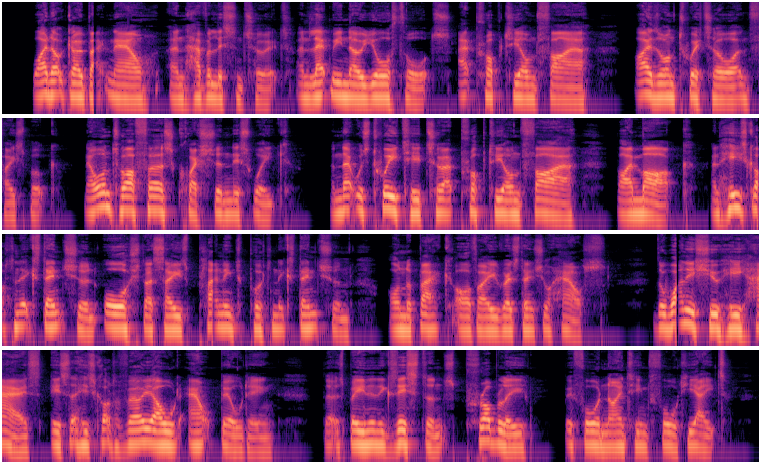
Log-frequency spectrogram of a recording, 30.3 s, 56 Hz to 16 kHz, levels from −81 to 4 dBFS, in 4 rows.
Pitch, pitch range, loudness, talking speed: 130 Hz, 120-140 Hz, -18 LUFS, 180 wpm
